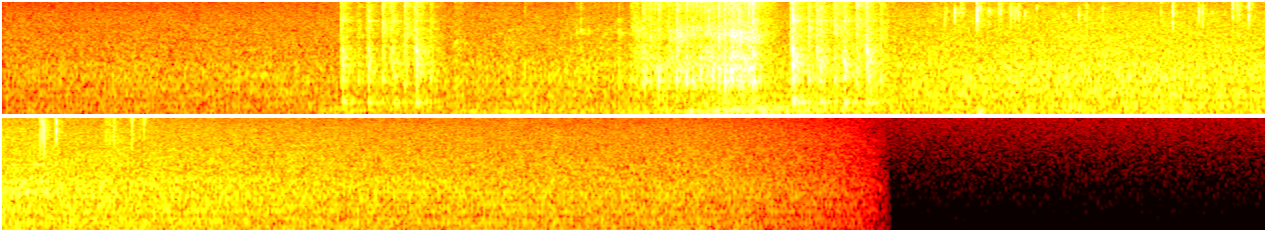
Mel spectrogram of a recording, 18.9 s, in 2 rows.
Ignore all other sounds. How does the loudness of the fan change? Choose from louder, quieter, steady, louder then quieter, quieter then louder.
louder then quieter.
